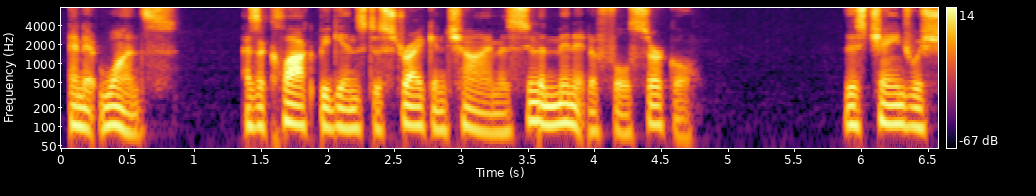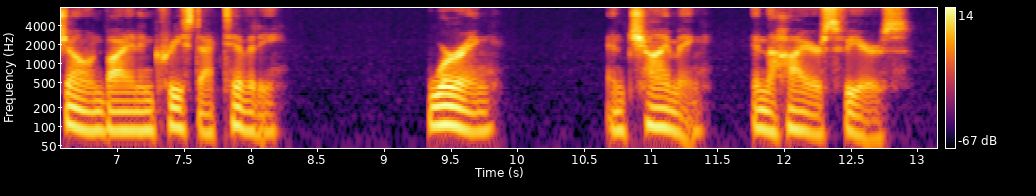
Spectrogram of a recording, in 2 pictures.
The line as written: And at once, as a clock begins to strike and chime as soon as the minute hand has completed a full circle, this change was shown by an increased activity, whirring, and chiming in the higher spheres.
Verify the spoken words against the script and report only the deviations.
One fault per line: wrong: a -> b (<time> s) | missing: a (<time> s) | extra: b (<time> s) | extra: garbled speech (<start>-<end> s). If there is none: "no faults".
missing: as (3.6 s)
missing: hand has completed (4.0 s)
